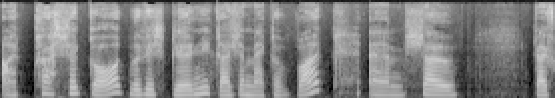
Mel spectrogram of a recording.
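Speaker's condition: Tongue removal for cancer; two surgeries, 8-hour resection with skin graft free flap reconstruction, small back part left; about 20 years since onset, speech audibly changed per host, can swallow without feeding tube; relearned speaking from scratch with speech therapist, could not speak after surgery, remaining tongue enables swallowing

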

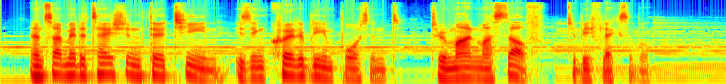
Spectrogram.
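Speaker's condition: No condition

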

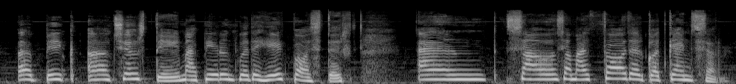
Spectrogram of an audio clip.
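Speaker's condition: Hearing loss; deaf, bilateral cochlear implants, first received in Worcester, Cape Town, second two years later; learned early to speak like hearing person, mother bonita drew out language, not natural

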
